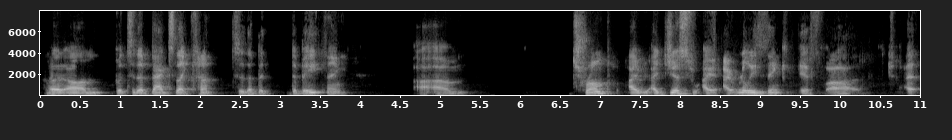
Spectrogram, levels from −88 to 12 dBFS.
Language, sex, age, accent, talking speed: English, male, 30-49, American, 155 wpm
